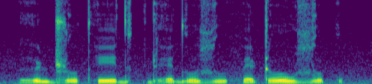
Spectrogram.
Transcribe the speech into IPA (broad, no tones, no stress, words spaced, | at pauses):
ɦɯɳɖ͡ʐot̪ʰedɯk ɖʱɛd̪oʑu fɛʈowʑok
